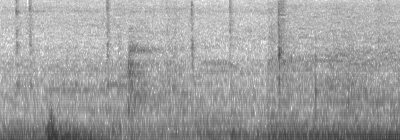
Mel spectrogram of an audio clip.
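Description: Low steady hum of the car, with a few light clicks and a soft knock from the plastic dashboard trim and head-unit panel being handled.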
